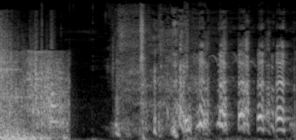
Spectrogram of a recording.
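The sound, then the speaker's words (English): A church altar falls over with a loud, dense crash that cuts off abruptly, followed after a brief gap by scattered clatter and murmuring voices. “The altar just fell. Sound man is going to get fired.”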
